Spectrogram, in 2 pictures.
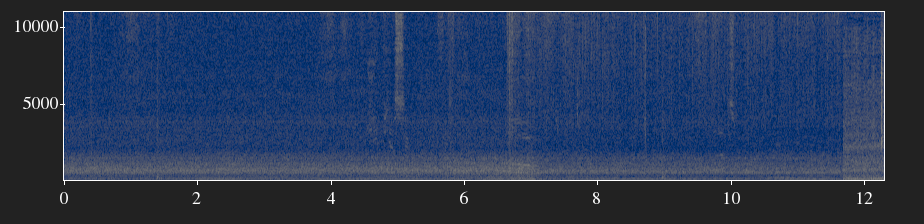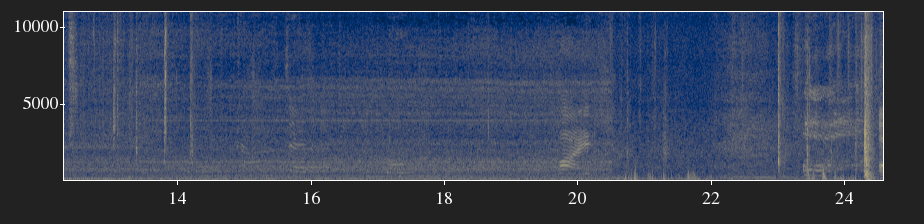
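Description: Road noise inside a moving car: a steady engine and tyre hum at first, then, from about halfway, a louder rumble of tyres on a wet highway.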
